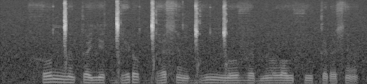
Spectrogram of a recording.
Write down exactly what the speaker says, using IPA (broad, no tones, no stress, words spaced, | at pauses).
hoŋ͡ǀɐ̃kœ lʲɐɡ͡ǀɪɽo ɡ͡ǀɐsɐ̃ ɡ͡ǀu ŋ͡ǀovœ bũɭlˠu fukɐɽœsɐ̃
